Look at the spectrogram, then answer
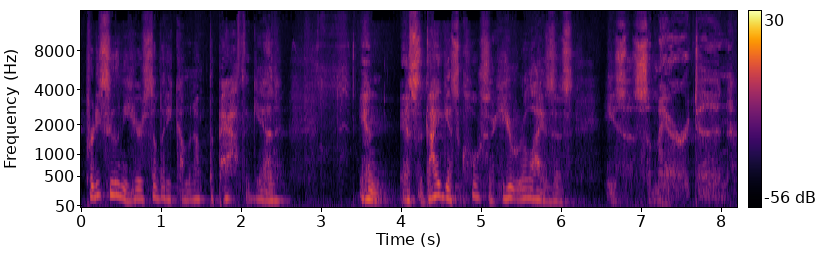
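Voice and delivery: hushed suspense whisper. A narrator's reading. Preacher whispering as the Samaritan approaches. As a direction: whisper it, something's coming.

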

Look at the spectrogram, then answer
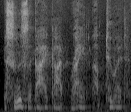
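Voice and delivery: hushed storyteller whisper; suspense whisper. A narrator's reading. Preacher building suspense for the kids, whispering.

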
